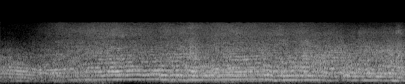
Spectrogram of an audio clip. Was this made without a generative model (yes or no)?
no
